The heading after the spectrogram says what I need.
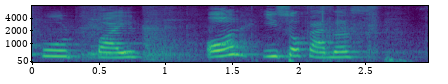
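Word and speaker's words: oesophagus: जैसे कि पहले होता है बकल कैविटी, सेकंड होता है फूड पाइप और ईसोफेगस। ओ ईसोफेगस नहीं, ओ साइलेंट होता है, उसको हम लोग इस फूड पाइप को हम लोग इसीलिए ईसोफेगस कहते हैं।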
